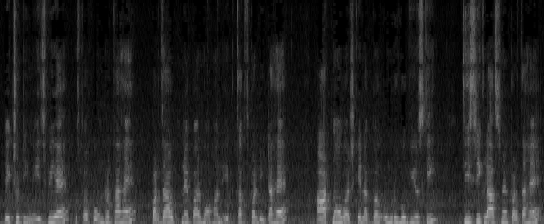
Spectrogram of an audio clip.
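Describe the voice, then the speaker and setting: Slow-talking woman teacher. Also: fairly high pitch, a little hiss or hum, poor audio. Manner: slow, explanatory, addresses the children directly. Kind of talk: reading and explaining a textbook play to children.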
